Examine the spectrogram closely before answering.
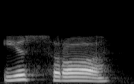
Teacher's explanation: مع العسر، عین به د حلق نه وایو، را به نری وایو. یسرا، را به دوه حرکا راکاږو، او غټه به یې وایو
